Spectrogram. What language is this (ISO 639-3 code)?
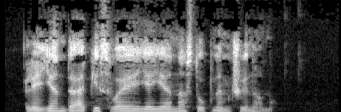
bel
